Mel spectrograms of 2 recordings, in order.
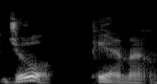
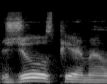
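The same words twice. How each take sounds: First: The s at the end of Jules is silent. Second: The s at the end of Jules is pronounced. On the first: The speaker calls it right. "they didn't pronounce the S" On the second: The speaker calls it wrong. "It's not Jules Pierre Mao, like I've always been saying"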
